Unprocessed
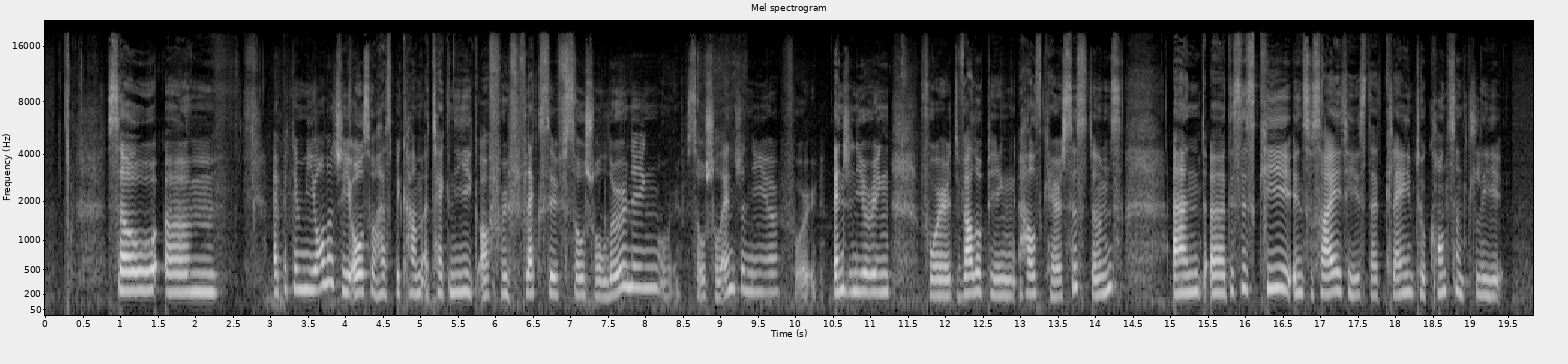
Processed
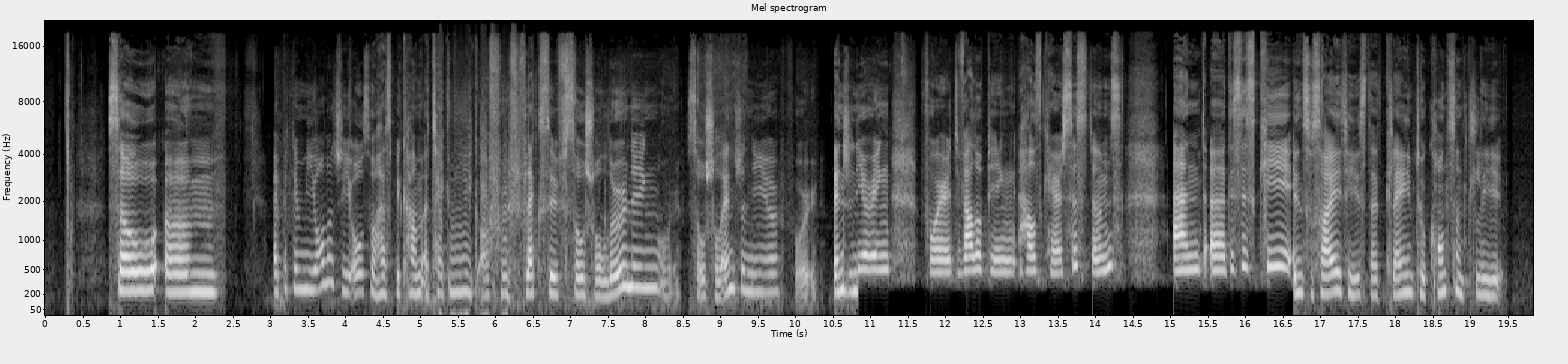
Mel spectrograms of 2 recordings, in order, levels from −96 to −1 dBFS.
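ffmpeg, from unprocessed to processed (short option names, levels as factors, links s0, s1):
-filter_complex "[0:a]asettb=1/sr,asplit=3[s0][s1][s2];[s0]atrim=end=5.264[s3];[s1]atrim=start=5.26:end=6.42,asetpts=PTS-STARTPTS,afade=t=in:d=0.004:c=qsin,afade=t=out:st=1.156:d=0.004:c=qsin,volume=28.2,asoftclip=hard,volume=0.0355[s4];[s2]atrim=start=6.416[s5];[s3][s4]acrossfade=d=0.004:c1=hsin:c2=qsin[s6];[s6][s5]acrossfade=d=0.004:c1=qsin:c2=hsin,asettb=1/sr,asplit=3[s7][s8][s9];[s7]atrim=end=10.844[s10];[s8]atrim=start=10.84:end=16.66,asetpts=PTS-STARTPTS,afade=t=in:d=0.004:c=qsin,afade=t=out:st=5.816:d=0.004:c=qsin,afreqshift=280[s11];[s9]atrim=start=16.656[s12];[s10][s11]acrossfade=d=0.004:c1=hsin:c2=qsin[s13];[s13][s12]acrossfade=d=0.004:c1=qsin:c2=hsin,asplit=2[s14][s15];[s14]atrim=end=4.35,asetpts=PTS-STARTPTS,afade=t=out:st=2.14:d=2.21:silence=0.251189[s16];[s15]atrim=start=4.35,asetpts=PTS-STARTPTS,afade=t=in:d=0.004:c=hsin:silence=0.251189[s17];[s16][s17]concat=n=2:v=0:a=1,agate=range=0.224:threshold=0.00794:ratio=16:detection=peak,alimiter=level_in=2.51:limit=0.891:release=50:level=0:latency=1,volume=0.841"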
